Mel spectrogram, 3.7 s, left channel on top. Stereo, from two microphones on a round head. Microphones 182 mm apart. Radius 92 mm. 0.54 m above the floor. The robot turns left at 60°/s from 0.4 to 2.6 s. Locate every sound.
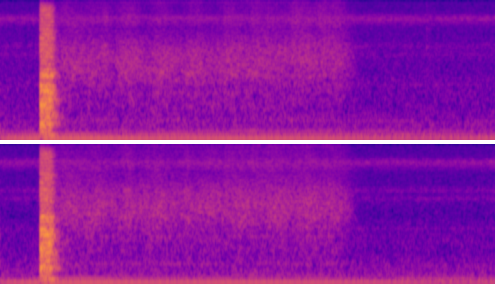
0.3 s a door slam: 5° right (ahead or behind), 0.5 m; by 0.4 s centre (ahead or behind), 0.5 m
